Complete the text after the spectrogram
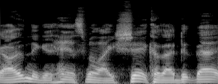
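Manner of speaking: ordinary talk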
